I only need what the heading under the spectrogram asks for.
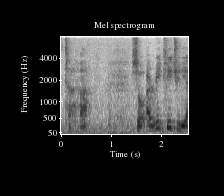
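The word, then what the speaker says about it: θ: It was a tau, this letter, with an aspiration, a hard H sound. Ta-ha, ta-ha. So if we say the word hot house, okay, that's how they would say this letter. It wasn't th, it was ta-ha.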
